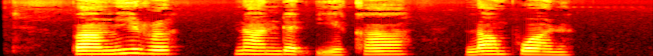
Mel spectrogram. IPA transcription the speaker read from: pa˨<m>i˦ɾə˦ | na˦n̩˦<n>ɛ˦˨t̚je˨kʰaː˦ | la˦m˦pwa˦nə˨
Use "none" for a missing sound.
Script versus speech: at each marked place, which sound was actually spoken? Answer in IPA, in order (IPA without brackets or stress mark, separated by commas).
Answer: m, d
